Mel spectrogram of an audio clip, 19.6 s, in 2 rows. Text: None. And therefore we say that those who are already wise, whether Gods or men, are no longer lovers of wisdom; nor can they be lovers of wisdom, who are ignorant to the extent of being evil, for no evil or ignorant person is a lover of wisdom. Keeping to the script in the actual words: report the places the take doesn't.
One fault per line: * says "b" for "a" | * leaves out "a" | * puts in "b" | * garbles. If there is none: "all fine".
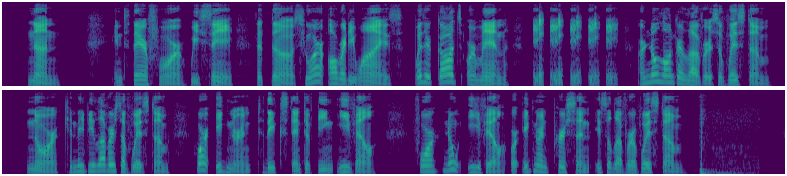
all fine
